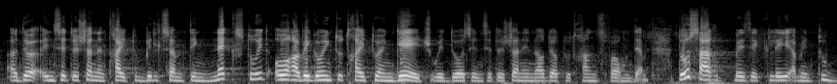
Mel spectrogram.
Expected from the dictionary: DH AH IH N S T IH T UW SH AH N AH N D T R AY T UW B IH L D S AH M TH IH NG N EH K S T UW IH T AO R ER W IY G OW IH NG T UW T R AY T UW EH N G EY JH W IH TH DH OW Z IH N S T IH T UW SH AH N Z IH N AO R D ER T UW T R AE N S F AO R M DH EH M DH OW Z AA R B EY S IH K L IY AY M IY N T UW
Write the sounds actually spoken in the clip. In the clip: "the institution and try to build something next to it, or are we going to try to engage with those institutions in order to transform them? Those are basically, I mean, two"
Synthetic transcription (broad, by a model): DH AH IH N S T IH T UW SH AH N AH N T R AY T UW B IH L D S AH M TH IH NG N EH K S T UW IH T AO R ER W IY G OW IH NG T UW T R AY T UW EH N G EY JH W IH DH OW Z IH N S T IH T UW SH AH N IH N AO R D ER T UW T R AE N S F AO R M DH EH M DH OW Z AA R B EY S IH K L IY AY M IY N T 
